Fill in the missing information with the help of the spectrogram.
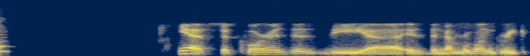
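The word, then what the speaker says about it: Korres: Is it Kores? Is that how they say it? Yes. So Kores is the number one Greek beauty brand.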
